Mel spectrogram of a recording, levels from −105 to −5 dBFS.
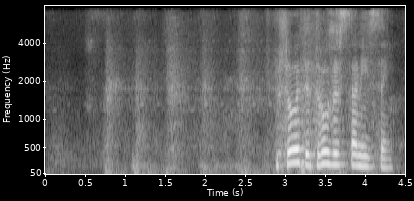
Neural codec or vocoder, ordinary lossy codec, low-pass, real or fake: codec, 16 kHz, 1.1 kbps, Voila-Tokenizer; AAC, 32 kbps; 7.2 kHz; fake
